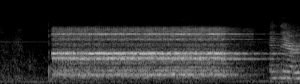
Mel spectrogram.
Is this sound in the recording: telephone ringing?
yes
